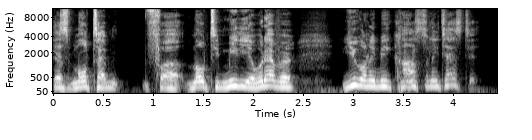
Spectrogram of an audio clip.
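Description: Animated in tone, a man speaks at a fairly quick pace with ordinary pitch variation. The recording is very clean, with a silent background. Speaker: comedian host. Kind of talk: comedic rant, freestyle-style riffing. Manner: animated, profane, loud.

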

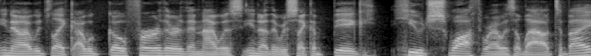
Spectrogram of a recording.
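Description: A man talks at a medium pitch and a moderate pace, with an American accent and a normal speaking voice. The recording is very clean, with a silent background. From Texas, Dallas suburbs. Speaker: rock band frontman. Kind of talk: casual chat.

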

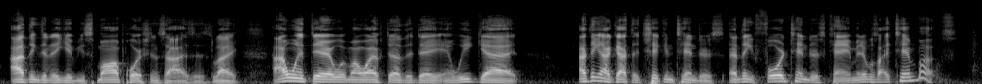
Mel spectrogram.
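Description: Someone with an American accent speaks in a plain, everyday voice at a fairly quick pace with lively intonation, in a very clean recording with a silent background. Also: man. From Colorado. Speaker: podcast co-host. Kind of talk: casual chat.

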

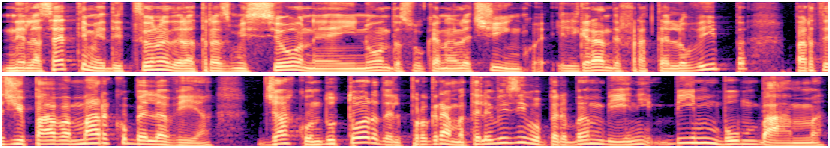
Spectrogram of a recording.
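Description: The tone is dark and mellow, delivered at a moderate pace with lively intonation. Loudness stays very even, and the sound is dry and close with no echo. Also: man, medium pitch for a man. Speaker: radio host reading news. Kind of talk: news-style narration.

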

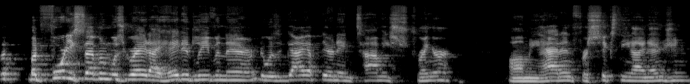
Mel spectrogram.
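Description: With music playing in the background, a man with an American accent speaks in a raised, projected voice. His pitch is high and his pace moderate. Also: ordinary pitch variation. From Hartford, Connecticut. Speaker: retired firefighter. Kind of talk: casual chat.

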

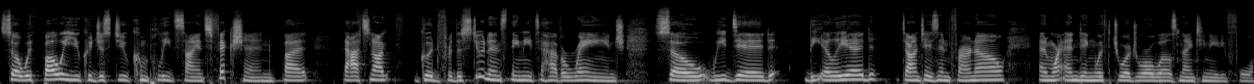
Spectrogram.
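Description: On a very clean recording with a silent background, a woman speaks in an unremarkable speaking voice at a medium pitch, at a moderate pace and with fairly even intonation. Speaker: band guitarist and singer. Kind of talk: casual radio interview. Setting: radio studio.

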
